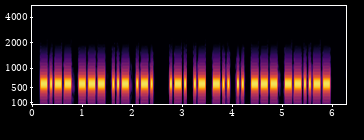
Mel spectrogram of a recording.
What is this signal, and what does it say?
Morse code, heard as a keyed tone, about 25 wpm, 600 Hz. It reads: YOUR RADIO,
